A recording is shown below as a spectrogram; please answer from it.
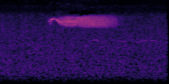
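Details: Oriental greenfinch, a breeding-season male, in a Hokkaido neighbourhood: a single buzzy, drawn-out high note lasting about two thirds of a second, over faint background hiss.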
